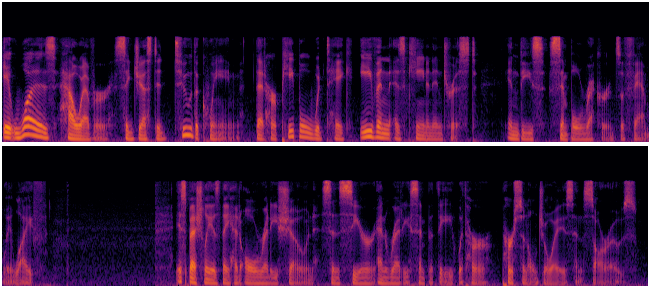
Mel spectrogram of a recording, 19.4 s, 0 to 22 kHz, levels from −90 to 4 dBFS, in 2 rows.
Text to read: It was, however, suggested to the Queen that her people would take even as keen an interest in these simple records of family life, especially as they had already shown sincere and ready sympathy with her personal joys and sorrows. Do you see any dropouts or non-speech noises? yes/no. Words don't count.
no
